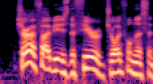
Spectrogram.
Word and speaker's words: Cherophobia: What's interesting is the performance has a name, which is Cherophobia. I think I'm pronouncing that correctly. – Cherophobia? – Or Cherophobia, as in C-H-E-R-O. Phobia, right? – Which is a fear.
